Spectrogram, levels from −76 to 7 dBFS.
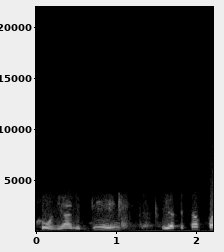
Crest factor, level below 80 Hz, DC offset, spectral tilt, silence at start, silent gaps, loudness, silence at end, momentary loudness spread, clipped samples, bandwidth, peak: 16 dB; -64 dBFS; under 0.1%; -6.5 dB/octave; 0 s; none; -29 LUFS; 0 s; 16 LU; under 0.1%; 4.5 kHz; -12 dBFS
